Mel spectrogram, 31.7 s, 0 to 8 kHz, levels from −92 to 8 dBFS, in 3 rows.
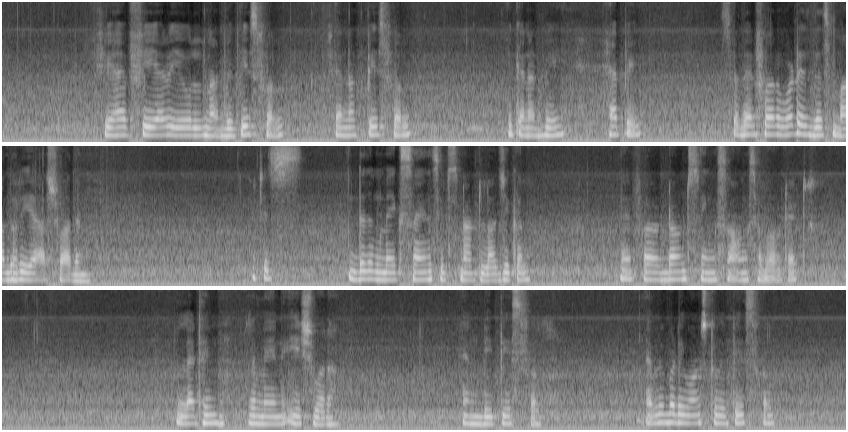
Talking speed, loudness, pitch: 95 wpm, -20 LUFS, 155 Hz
